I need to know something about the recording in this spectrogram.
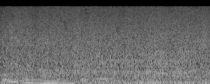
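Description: FM radio static: a steady, loud hiss from a receiver tuned to a distant station as the meteor-scatter signal fades into noise between bursts, with only faint traces of the broadcast underneath.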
